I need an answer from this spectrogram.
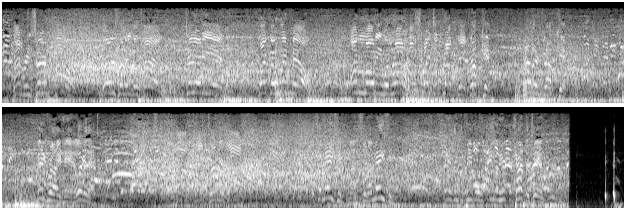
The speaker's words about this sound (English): So you kind of hear the crowd, like, they're still into what's happening, but they're not, like, that hot, like, roar that you want from one of these tags.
